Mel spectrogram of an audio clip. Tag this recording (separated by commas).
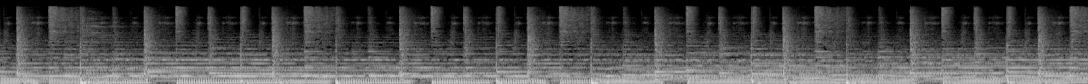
Music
